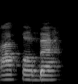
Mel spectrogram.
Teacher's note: Ini tak marbuthah di belakang menjadi ha.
